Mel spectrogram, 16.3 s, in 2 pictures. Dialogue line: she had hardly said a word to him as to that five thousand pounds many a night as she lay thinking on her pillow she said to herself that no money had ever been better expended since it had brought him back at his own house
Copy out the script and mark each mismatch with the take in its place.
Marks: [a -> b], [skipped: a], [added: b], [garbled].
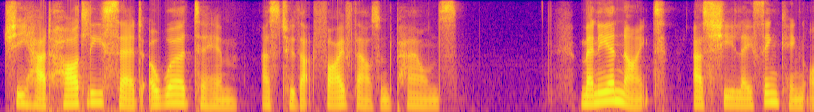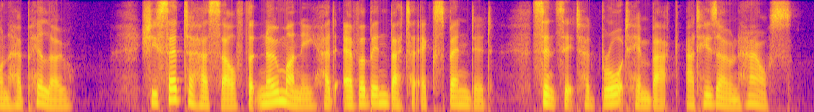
she had hardly said a word to him as to that five thousand pounds many a night as she lay thinking on her pillow she said to herself that no money had ever been better expended since it had brought him back at his own house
